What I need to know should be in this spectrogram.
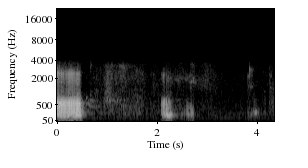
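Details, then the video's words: A pet French Bulldog snoring indoors: one loud, rough, harmonic snort at the start, then quieter breathy snores with two short raspy bursts midway and faint wheezy breaths near the end. "mi bull dog frances roncando"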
